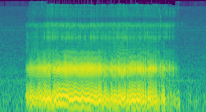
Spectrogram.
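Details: Loud snoring from a small dog: a single long, rattling, vibrating noise lasting about three seconds on one breath.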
